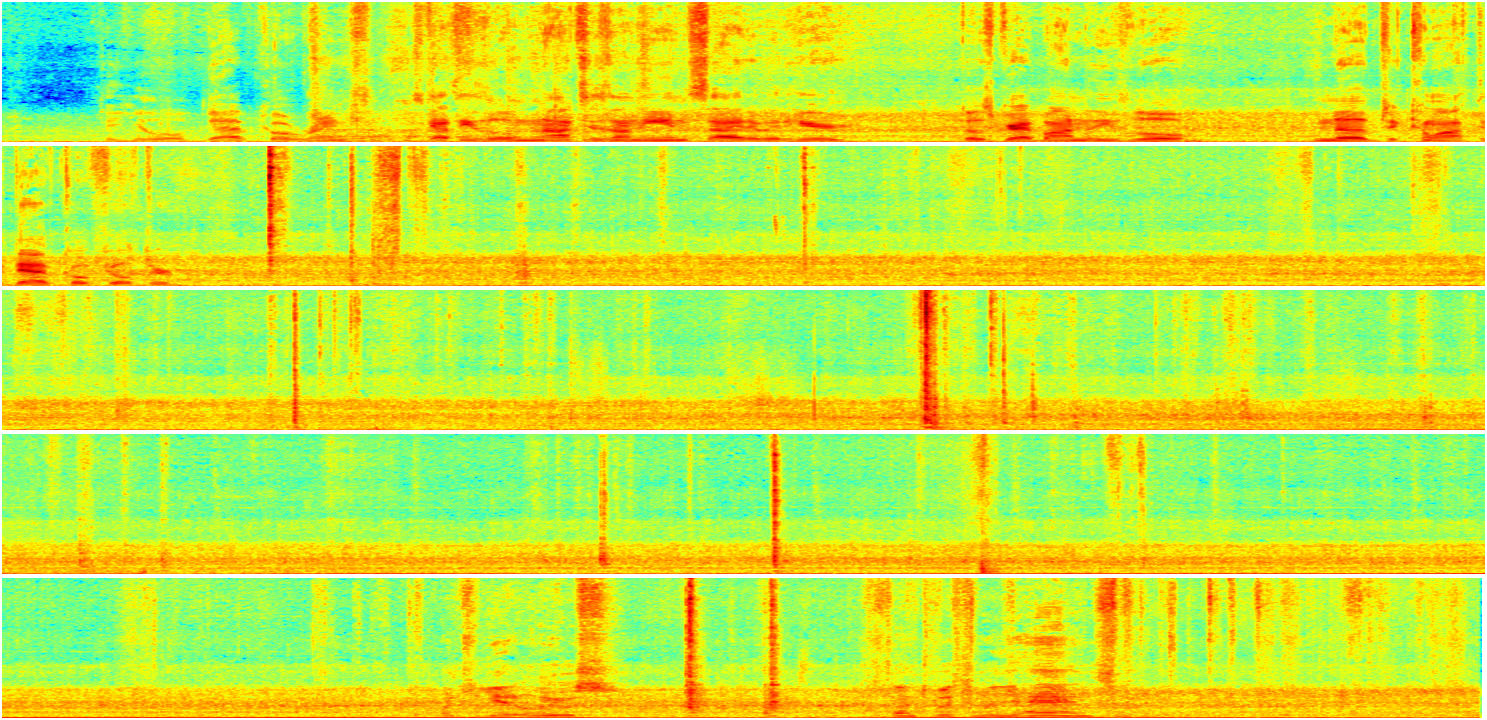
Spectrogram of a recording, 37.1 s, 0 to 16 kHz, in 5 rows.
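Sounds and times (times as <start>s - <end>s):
vehicle engines idling: 0.0s - 37.0s
sharp clicks and knocks: 15.4s - 18.0s.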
